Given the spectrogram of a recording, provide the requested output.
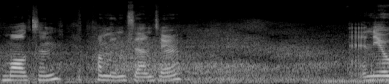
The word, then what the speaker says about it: Milton: mate we are at Milton community center oh sorry it's pronounced Moulton from in center and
